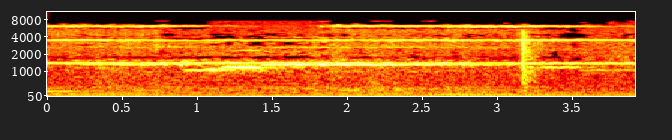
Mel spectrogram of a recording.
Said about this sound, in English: Somewhere in the living room, the phone rings.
